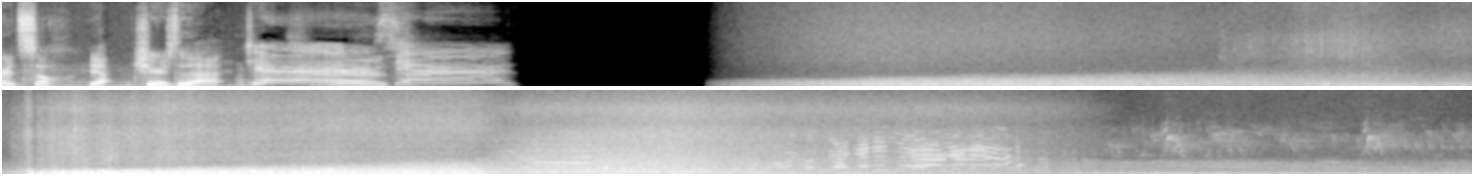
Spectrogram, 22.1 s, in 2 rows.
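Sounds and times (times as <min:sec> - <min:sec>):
surf breaking on pebble beach: 0:05.9 - 0:19.2.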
